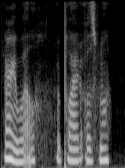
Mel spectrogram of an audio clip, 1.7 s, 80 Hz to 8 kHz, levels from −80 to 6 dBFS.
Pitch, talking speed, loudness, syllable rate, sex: 215 Hz, 145 wpm, -18 LUFS, 5.2 syllables/s, female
